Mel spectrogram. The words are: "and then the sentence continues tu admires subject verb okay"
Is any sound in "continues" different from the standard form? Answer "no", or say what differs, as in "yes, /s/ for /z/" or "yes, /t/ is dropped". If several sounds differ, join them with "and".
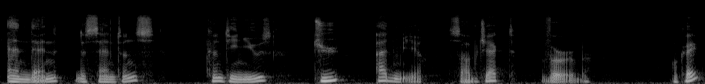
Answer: no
